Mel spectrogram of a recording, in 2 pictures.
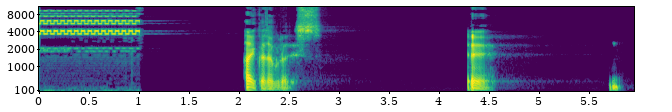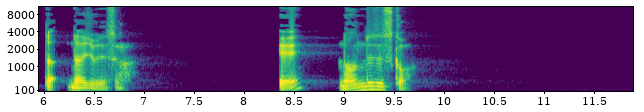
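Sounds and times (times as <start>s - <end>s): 
mobile phone ringing with a bright steady electronic tone: 0.0s - 1.1s
speech: 2.1s - 2.9s, 4.3s - 4.6s, 5.7s - 6.9s, 8.4s - 9.7s.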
